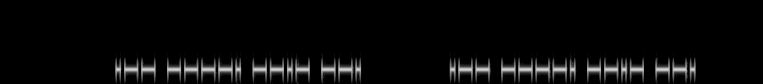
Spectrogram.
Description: Morse code, heard as a keyed tone, about 28 wpm, 700 Hz. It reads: W9QG W9QG
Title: USA Call Signs - 4 Characters - Repeated 2x - 28wpm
